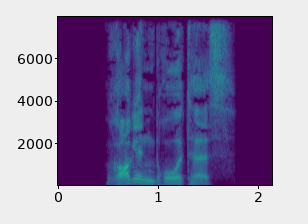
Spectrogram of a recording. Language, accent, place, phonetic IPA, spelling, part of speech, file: German, Germany, Berlin, [ˈʁɔɡn̩ˌbʁoːtəs], Roggenbrotes, noun, De-Roggenbrotes.ogg
- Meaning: genitive singular of Roggenbrot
